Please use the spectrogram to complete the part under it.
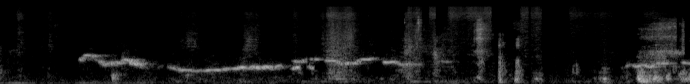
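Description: A pet bird whistles in sliding, wavering notes, fairly close and clear, with short breaks and some clicks and rustles in between.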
